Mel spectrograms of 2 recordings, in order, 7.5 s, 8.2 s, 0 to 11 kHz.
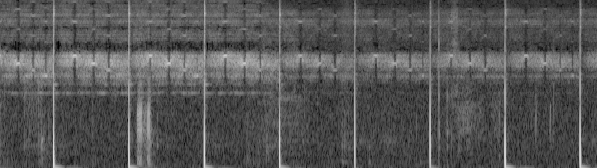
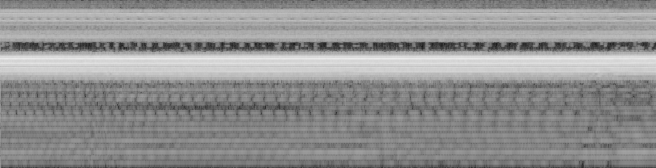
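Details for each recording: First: Simplex 4903-9238 fire alarm horn/strobe, 110 candela, 1999 date code: sharp regular ticks about once a second over a steady high whine, strobe chirping like a video game instead of a steady hum; capacitor noise, owner doubts it is normal. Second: Simplex 4903-9238 fire alarm, 1999 date code, horn only: loud steady high-pitched horn with fast even buzzing pulse, slight crinkly sound at end; normal horn sounding.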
